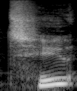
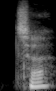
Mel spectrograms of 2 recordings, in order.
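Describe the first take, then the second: First: The word has a full vowel. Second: The word is reduced with a weak vowel.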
